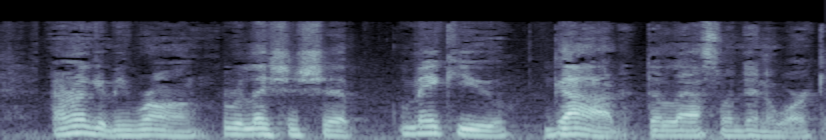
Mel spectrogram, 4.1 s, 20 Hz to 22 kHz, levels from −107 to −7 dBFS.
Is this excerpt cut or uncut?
cut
